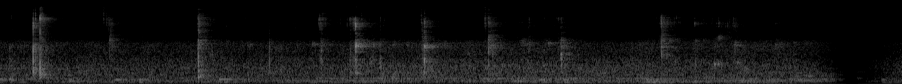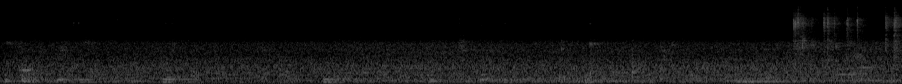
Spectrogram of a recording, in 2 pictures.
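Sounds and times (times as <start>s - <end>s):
wet chewing: 2.0s - 5.8s.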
